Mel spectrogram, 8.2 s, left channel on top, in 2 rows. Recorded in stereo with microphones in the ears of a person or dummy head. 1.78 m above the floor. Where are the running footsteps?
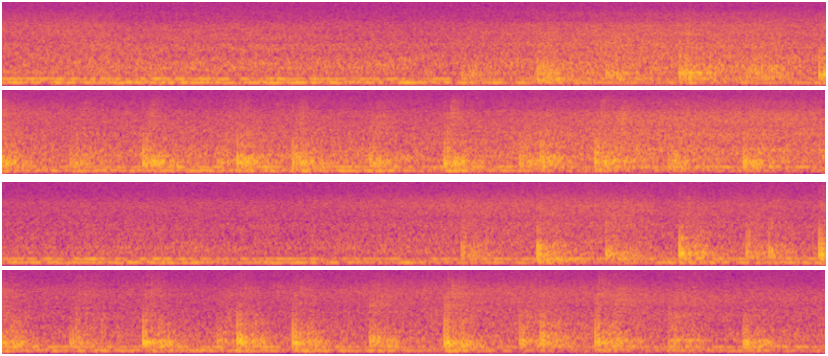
35° right (ahead or behind), 5.5 m; by 8.0 s 10° left (ahead or behind), 8 m.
